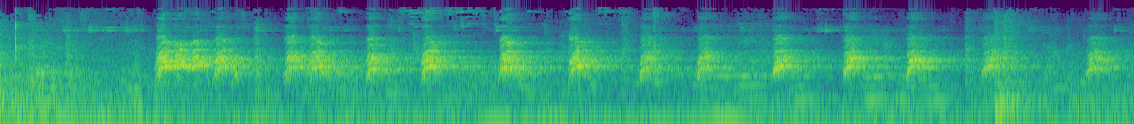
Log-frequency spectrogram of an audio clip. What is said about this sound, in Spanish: y cuando mete la llave abajo en el portal, la perra ya ladra. Yo tengo que levantarme, regañarla y entonces se calla. Siempre que sea una persona conocida, se calla. Cuando reconoce, si no reconoce, no para de ladrar. Aparte es muy chillona.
